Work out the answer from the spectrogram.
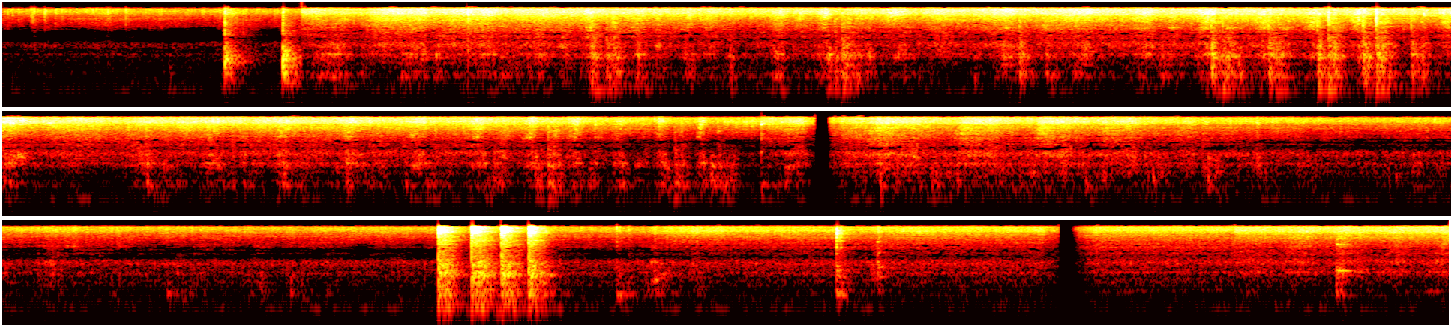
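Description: Chicken and spice masala sizzling in oil in a pan while it is stirred, the spatula knocking and scraping against the pan, with a quick run of sharp metal taps about two-thirds of the way through. The meat is being kosha-fried, cooked down dry in the masala.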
